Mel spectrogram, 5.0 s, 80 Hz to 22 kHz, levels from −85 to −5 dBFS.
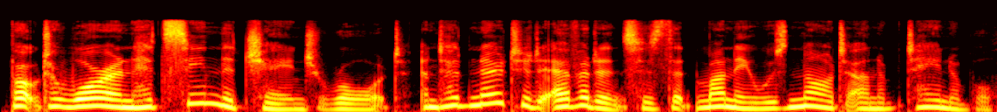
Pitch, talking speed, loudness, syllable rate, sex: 205 Hz, 195 wpm, -18 LUFS, 5.6 syllables/s, female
